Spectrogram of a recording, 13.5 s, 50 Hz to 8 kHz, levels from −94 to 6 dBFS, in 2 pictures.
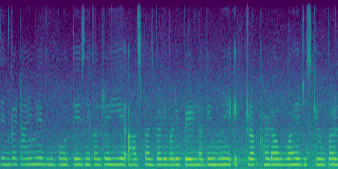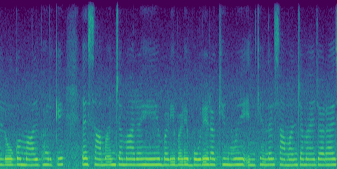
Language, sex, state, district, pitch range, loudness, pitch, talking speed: Hindi, female, Goa, North and South Goa, 270-275 Hz, -17 LUFS, 275 Hz, 195 wpm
